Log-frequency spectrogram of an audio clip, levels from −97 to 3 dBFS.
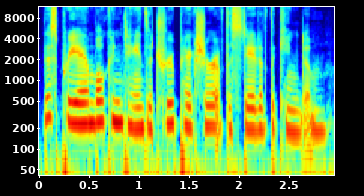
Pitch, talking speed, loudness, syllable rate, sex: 215 Hz, 245 wpm, -17 LUFS, 6.4 syllables/s, female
